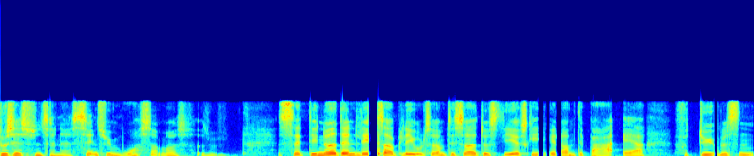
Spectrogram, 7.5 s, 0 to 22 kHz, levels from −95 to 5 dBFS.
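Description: Packet loss on an ADPCM call cuts hard-edged silent holes into this speech at 0.48 s (20 ms, after "jeg synes"), 3.68 s (100 ms, after "er noget af den"), 5.38 s (160 ms scattered over 240 ms, longest run 60 ms, before "om det bare er") and 7.14 s (40 ms). The missing packets, from one to about seven per event, throw the decoder's adaptive predictor and step size out of step with the sender's. Speech therefore returns slightly distorted, before settling within tens of milliseconds. The underlying G.722 coding stays clear to 7 kHz, which fits its 64 kbit/s mode.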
